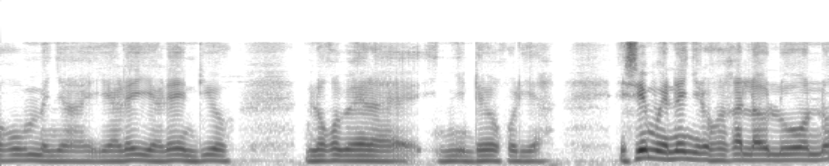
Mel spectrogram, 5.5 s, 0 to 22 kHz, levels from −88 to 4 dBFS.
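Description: No technical faults can be heard anywhere in this speech recording. The G.722 wideband telephone coding is working as intended, with nothing above about 7.7 kHz and at most a faint trace of codec texture in the upper band.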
